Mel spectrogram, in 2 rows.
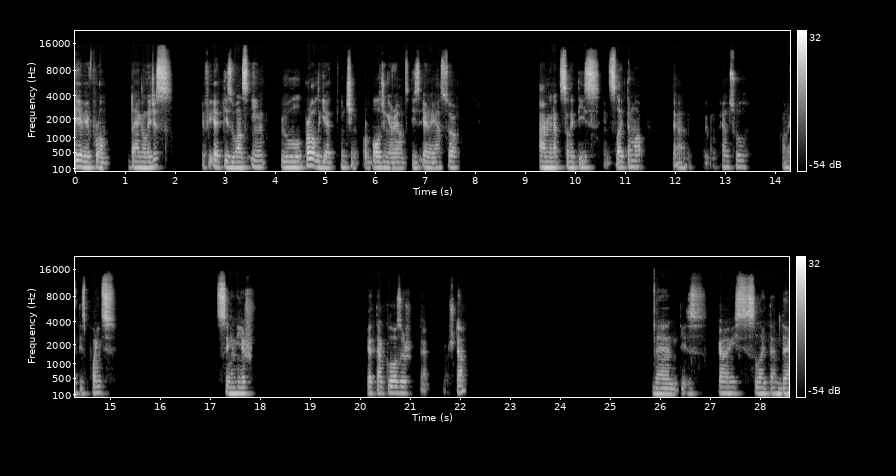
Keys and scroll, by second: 1.6-4.1 typing, 7.4 ctrl+z, 8.4 2, 8.6 e, 10.2 m, 10.6 o, 13.6 1, 17.1 2, 17.6 e, 18.1 m, 18.5 o, 19.5 1, 25.6-27.9 typing.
